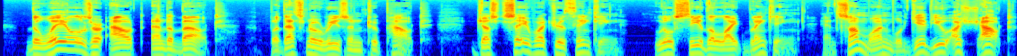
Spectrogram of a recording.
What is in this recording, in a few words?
Answering Machine Message; Carl Kassel; Wales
